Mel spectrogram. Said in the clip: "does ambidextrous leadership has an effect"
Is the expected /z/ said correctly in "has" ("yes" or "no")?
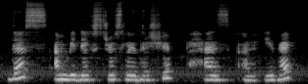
yes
